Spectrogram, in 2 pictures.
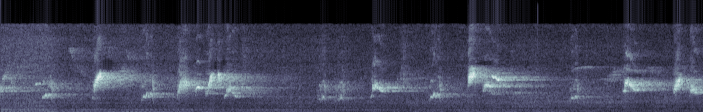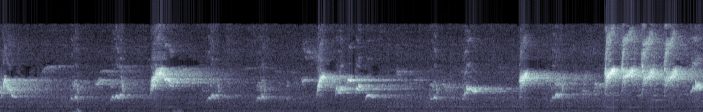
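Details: Ché-style chattering song from a red-whiskered bulbul with fiery double-eyelid marks: a long series of short, bright whistled phrases with quick up-and-down steps, repeated steadily over a faint background hum.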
